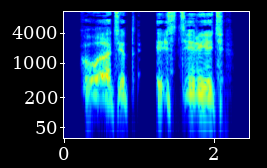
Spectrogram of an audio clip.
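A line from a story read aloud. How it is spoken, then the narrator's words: Through gritted teeth. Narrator (Russian): процедил через зубы Николай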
